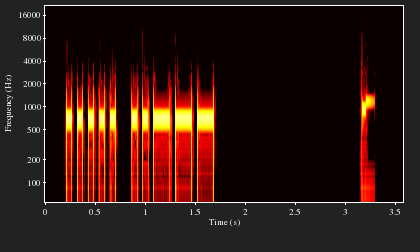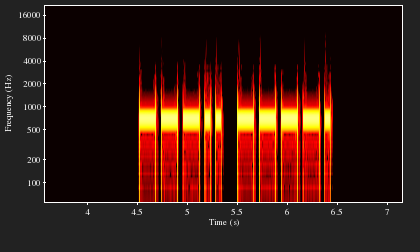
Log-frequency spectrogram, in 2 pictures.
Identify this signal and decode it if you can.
Morse code, heard as a keyed tone, about 22 wpm, 700 Hz. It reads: 52 89
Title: Numbers - 2-Digit 22wpm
